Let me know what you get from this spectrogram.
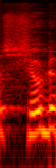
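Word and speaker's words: should: सलाह देते हैं तो शुड का उसे किया जाता है यहां पर भी वही बात यहां साउंड किया और एल यहां साइलेंट हो गया और दूसरी इसकी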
